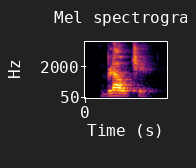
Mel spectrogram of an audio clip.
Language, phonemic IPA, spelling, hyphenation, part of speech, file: Dutch, /ˈblɑu̯tjə/, blauwtje, blauw‧tje, noun, Nl-blauwtje.ogg
- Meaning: 1. diminutive of blauw 2. a rejection, in particular a romantic rejection 3. a blue, a butterfly of the lycaenid subfamily Polyommatinae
